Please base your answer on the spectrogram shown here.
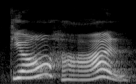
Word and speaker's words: त्योहार: I told you if first letter is half and after that य letter is coming, then we will pronounce त्य, okay? त्य, क्य, ब्या, म्या, like that we have to pronounce. So here half त एंड य is there and य letter ओ की मात्रा is there, so हाउ we will say त्यो.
